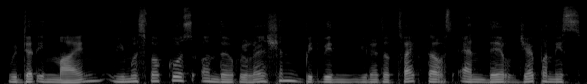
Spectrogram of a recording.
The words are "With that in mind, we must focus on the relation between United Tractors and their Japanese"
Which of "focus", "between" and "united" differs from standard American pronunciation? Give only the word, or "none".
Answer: none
